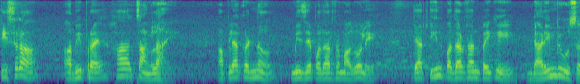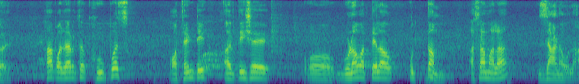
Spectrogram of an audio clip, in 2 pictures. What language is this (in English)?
Marathi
